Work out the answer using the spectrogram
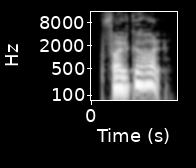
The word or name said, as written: folkehold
